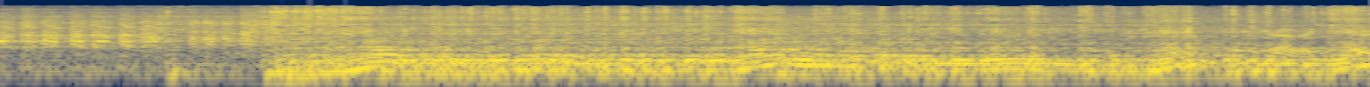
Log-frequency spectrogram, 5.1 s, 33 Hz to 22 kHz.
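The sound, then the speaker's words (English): A turbocharged V6 race car engine with one big turbo, in a car without its bodywork, barks to life as it is fired up after a second of quieter rumble, then revs loudly and continuously with rising and falling pitch, dominant. “And a nice V6 in there with a turbo, one big turbo.”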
